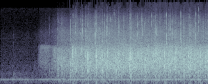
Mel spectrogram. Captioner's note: applause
